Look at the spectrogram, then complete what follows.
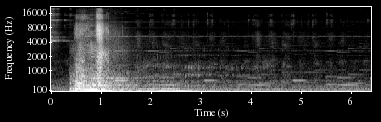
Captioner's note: dramatic music; growls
